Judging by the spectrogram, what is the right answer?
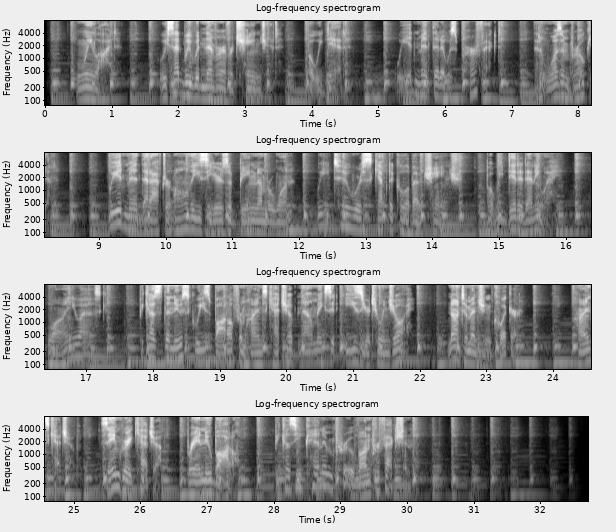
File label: Commercial VO; Heinz Ketchup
